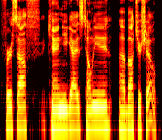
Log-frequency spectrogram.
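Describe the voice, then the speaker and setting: Mellow-voiced male interviewer. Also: medium pitch, completely flat delivery, unhurried, clear, resonant tone, no echo, clean studio sound, soft background music. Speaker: podcast interviewer, host. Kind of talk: casual interview.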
